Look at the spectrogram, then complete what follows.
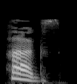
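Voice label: "hugs", English, uk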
